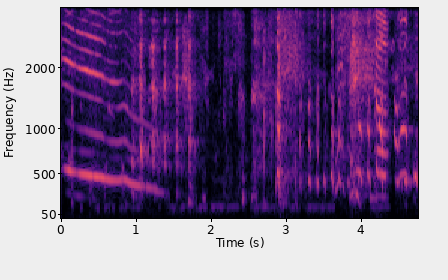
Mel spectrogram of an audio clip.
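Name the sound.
alarm siren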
